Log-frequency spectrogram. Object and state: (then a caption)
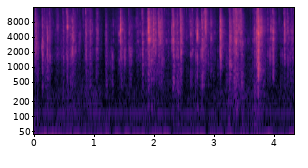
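Plastic card pack wrapper being crinkled. Fingertips crinkle and rub a small, flattened Topps trading card pack in a thin, printed plastic wrapper. The result is a close, continuous crackling of bright, dry crinkles with quick sharper snaps scattered throughout and a faint low hum underneath.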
